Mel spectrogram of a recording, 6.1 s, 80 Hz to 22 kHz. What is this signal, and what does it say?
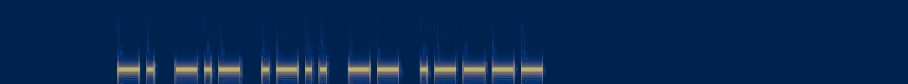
Morse code, heard as a keyed tone, about 25 wpm, 700 Hz. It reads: NKLM1
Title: Code Groups - 5 Letter:Numbers - 25wpm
